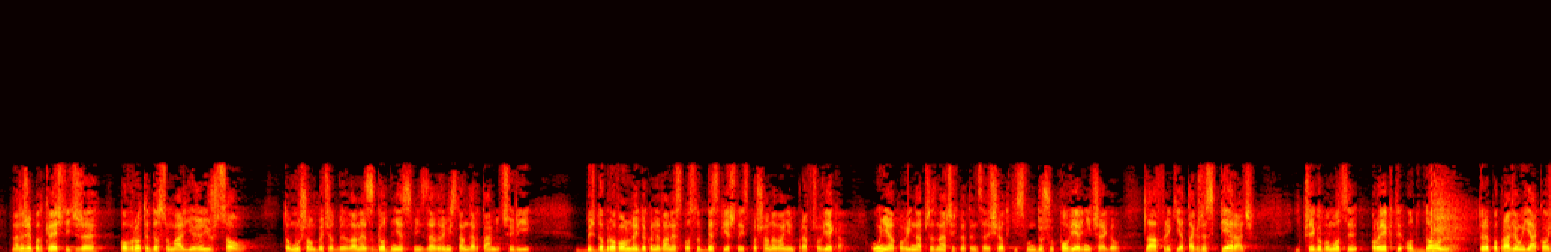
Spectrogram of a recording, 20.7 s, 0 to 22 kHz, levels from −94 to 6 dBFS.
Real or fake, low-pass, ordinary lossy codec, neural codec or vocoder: real; none; none; none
